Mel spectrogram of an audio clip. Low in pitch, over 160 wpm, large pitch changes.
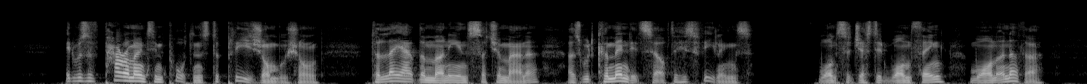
Yes: very low, 95 Hz; average, 170 wpm; wide, 7.7 semitones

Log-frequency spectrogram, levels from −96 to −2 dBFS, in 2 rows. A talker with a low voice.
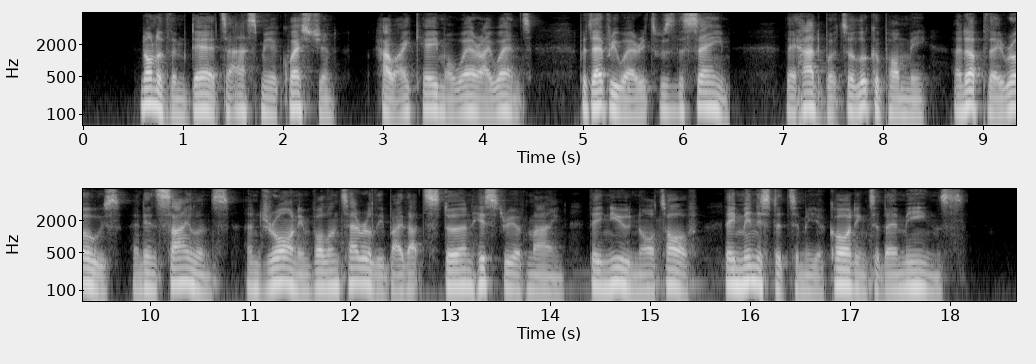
Yes: low, 110 Hz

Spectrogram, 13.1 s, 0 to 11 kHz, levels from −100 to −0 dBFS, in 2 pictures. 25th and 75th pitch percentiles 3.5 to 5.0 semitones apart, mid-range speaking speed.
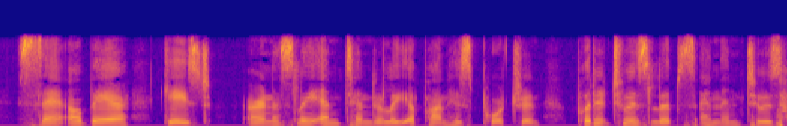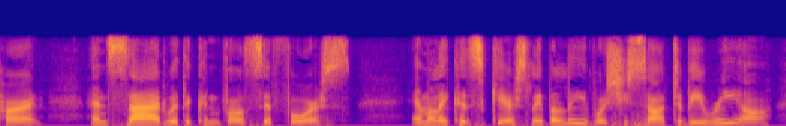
Yes: average, 4.3 semitones; average, 160 wpm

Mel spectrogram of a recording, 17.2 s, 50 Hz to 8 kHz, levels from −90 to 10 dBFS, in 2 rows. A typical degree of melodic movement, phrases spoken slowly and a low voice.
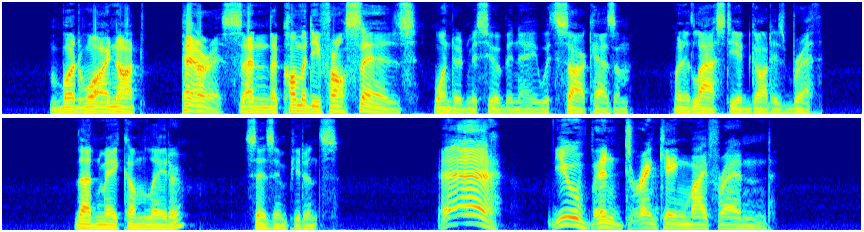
Yes: average, 4.0 semitones; slow, 115 wpm; low, 100 Hz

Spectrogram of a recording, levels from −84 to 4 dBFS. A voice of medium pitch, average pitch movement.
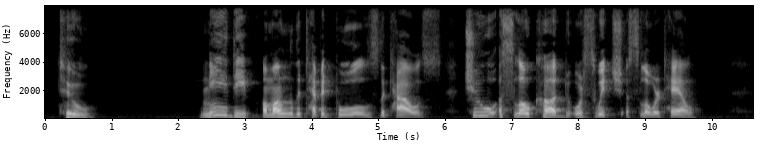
No: medium, 165 Hz; wide, 6.1 semitones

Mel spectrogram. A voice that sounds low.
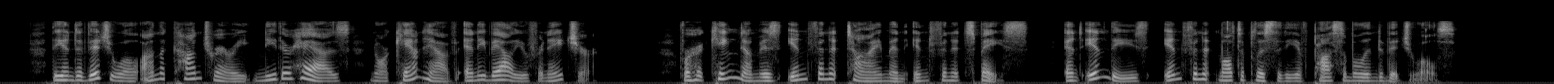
No: medium, 185 Hz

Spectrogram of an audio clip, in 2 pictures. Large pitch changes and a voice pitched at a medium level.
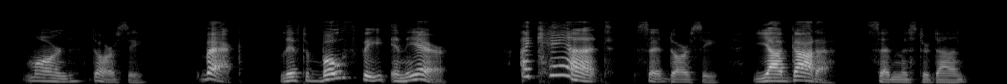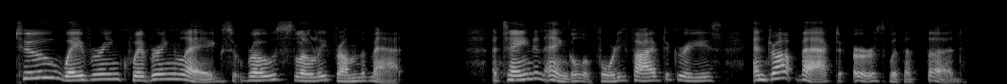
Yes: wide, 7.8 semitones; medium, 180 Hz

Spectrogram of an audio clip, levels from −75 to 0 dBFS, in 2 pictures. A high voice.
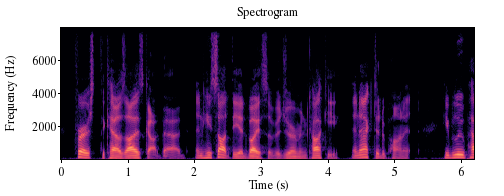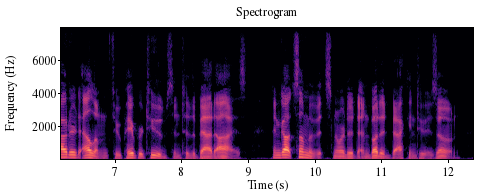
No: low, 110 Hz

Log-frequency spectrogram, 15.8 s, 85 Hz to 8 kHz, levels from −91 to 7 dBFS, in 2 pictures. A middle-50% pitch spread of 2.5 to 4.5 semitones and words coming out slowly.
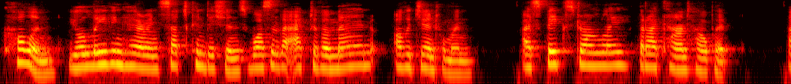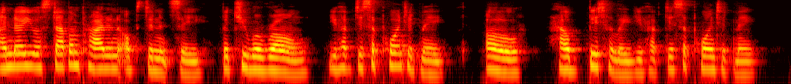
No: average, 3.9 semitones; average, 175 wpm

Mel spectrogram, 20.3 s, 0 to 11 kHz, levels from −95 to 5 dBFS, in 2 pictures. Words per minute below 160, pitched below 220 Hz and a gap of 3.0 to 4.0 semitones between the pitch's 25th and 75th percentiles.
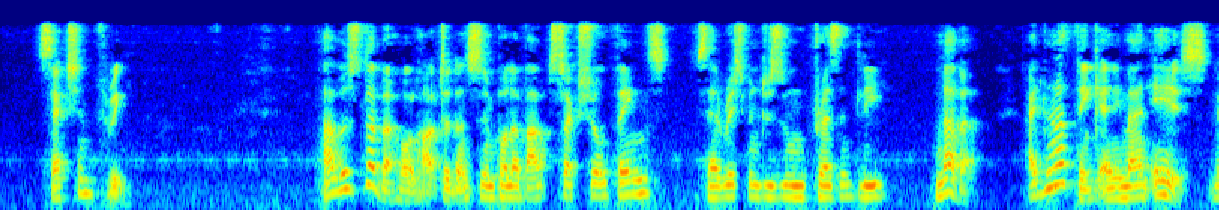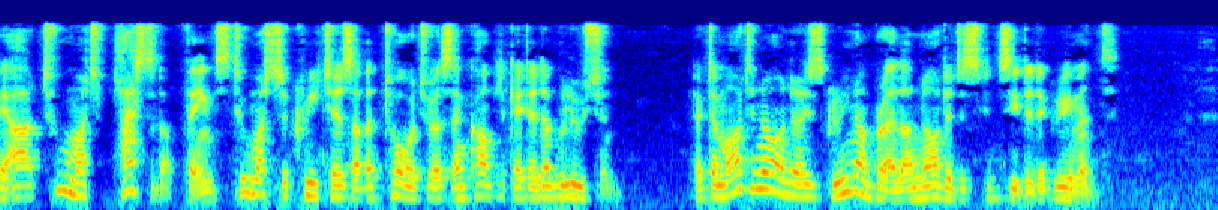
Yes: average, 150 wpm; medium, 140 Hz; average, 3.4 semitones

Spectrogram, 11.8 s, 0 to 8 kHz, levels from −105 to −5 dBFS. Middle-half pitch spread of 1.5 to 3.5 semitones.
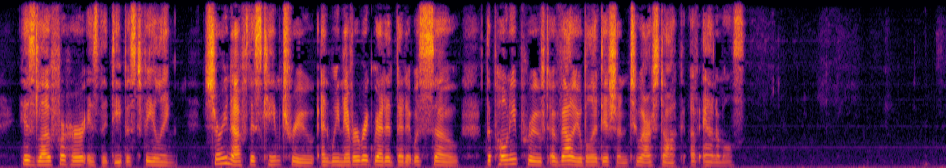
Yes: average, 3.2 semitones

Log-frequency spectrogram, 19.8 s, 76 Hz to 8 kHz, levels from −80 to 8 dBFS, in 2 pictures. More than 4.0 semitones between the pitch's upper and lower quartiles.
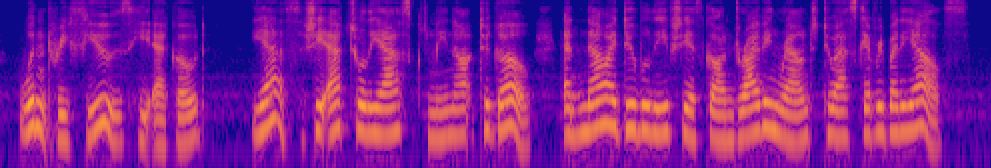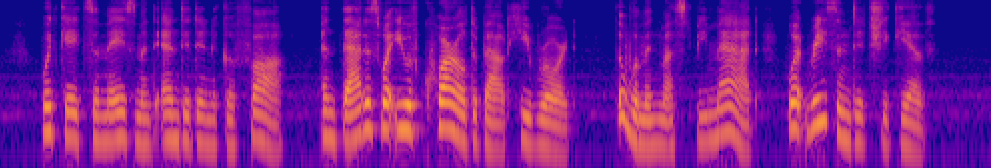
Yes: average, 5.0 semitones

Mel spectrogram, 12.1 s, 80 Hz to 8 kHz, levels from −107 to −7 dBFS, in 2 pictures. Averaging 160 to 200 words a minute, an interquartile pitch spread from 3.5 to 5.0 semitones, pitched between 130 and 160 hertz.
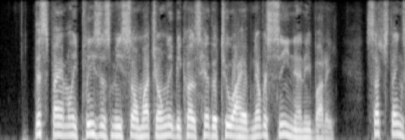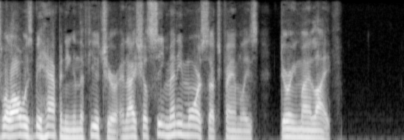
Yes: average, 170 wpm; average, 4.3 semitones; medium, 140 Hz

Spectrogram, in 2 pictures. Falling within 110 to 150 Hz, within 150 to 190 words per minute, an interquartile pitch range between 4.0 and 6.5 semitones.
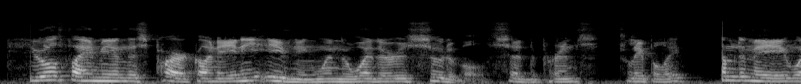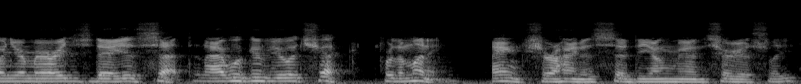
No: low, 135 Hz; average, 170 wpm; average, 3.2 semitones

